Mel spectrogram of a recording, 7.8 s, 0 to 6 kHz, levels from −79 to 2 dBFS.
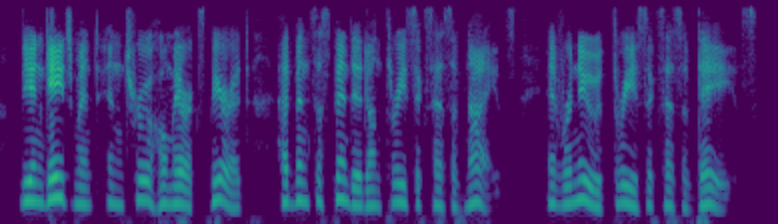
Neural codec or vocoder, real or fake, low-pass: none; real; 5.4 kHz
